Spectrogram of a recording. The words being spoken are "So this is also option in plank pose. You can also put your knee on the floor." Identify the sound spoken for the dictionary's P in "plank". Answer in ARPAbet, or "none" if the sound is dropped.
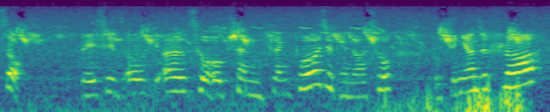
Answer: F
